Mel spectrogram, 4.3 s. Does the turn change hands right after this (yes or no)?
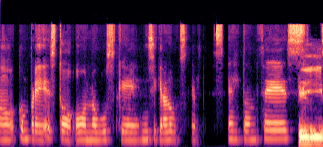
yes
